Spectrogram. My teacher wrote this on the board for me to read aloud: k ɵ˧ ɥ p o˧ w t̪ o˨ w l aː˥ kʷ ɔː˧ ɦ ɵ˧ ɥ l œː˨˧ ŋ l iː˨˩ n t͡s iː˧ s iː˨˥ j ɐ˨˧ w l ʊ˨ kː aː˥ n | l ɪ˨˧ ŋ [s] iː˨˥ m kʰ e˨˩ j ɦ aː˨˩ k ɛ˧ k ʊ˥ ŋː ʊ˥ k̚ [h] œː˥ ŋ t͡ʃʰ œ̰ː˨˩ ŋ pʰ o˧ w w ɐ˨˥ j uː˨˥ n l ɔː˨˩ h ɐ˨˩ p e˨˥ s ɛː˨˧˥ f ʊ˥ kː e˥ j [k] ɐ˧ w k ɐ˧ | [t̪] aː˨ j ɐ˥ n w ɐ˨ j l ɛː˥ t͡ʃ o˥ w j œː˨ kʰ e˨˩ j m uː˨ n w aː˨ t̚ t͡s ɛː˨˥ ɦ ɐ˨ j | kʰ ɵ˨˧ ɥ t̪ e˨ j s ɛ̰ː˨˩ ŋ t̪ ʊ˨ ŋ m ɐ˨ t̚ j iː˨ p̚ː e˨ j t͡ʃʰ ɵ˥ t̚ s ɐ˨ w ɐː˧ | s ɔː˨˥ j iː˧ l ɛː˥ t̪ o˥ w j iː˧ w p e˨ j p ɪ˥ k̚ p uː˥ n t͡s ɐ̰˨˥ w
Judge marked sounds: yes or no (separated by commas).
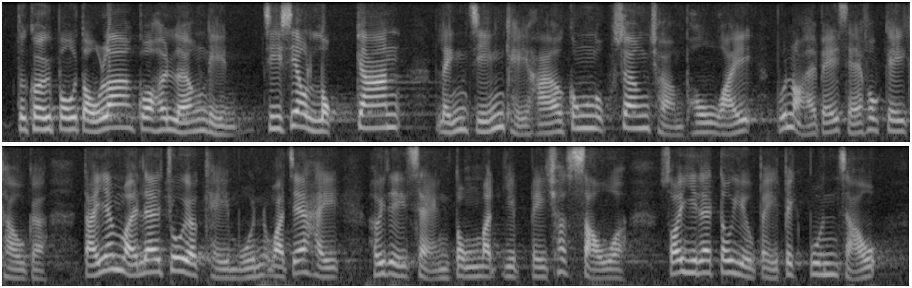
no, no, no, yes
